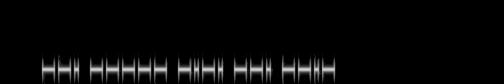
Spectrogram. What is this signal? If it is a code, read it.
Morse code, heard as a keyed tone, about 30 wpm, 700 Hz. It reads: G0CGQ
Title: DXCC-100 Call Signs - 5 Characters - Repeated 3x - 30wpm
